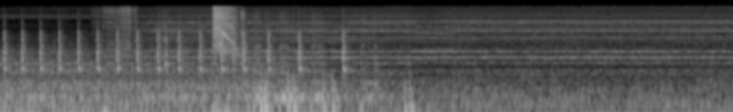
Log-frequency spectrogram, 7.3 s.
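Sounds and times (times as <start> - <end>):
generator starting up: 0.1 - 4.9.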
